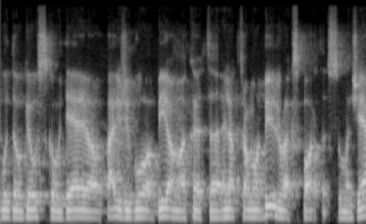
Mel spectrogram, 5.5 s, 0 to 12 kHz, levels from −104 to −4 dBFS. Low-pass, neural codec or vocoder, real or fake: 10.8 kHz; none; real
